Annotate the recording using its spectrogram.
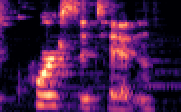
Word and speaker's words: quercetin: I'll take quercetin, but the way I pronounce it is quercetin. – Quercetin, got it. You're just putting the emphasis on a different syllable.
